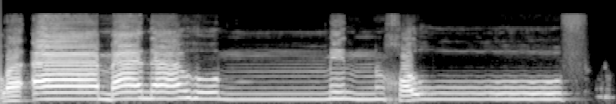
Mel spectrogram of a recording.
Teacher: এই যে মিম সেকেন্ডের পরে মিম আসছে গুণনা করবেন।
